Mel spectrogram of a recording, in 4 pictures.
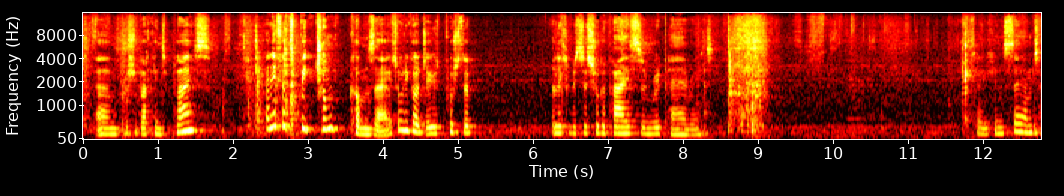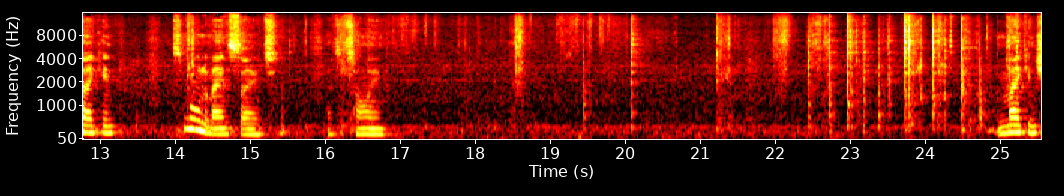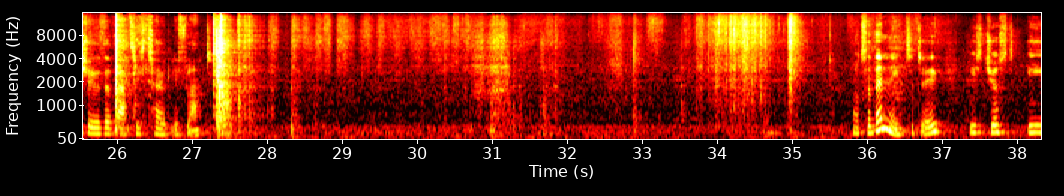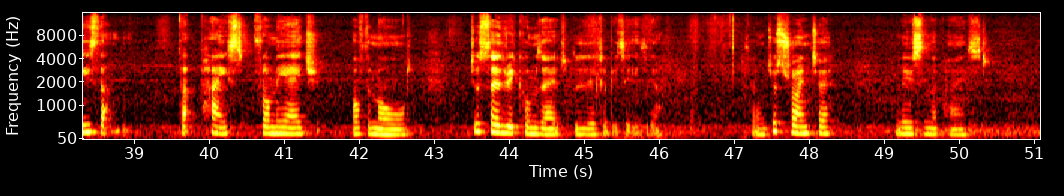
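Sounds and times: faint steady hum: 0.0 - 51.0
hands rubbing sugar paste: 28.0 - 31.6.

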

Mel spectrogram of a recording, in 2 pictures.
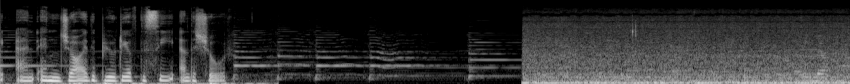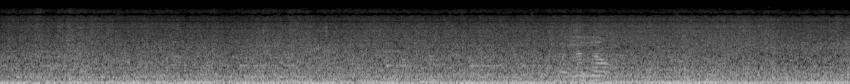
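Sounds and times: boat engine rumble: 5.2 - 17.0
water rushing past hull: 5.2 - 17.0.

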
